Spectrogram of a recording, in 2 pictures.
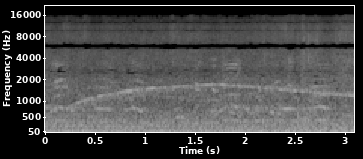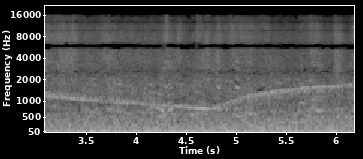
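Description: A fire truck siren wailing at a fire in a vacant lot on Antipolo Street, Guadalupe Nuevo, Makati City, a continuous rising-and-falling wail over a steady roaring background, loud and sustained.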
